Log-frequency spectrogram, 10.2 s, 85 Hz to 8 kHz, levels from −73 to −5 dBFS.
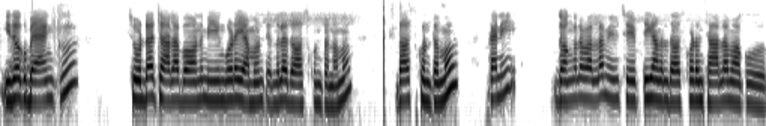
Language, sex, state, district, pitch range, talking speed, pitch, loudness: Telugu, female, Andhra Pradesh, Srikakulam, 210-235 Hz, 105 wpm, 220 Hz, -14 LUFS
